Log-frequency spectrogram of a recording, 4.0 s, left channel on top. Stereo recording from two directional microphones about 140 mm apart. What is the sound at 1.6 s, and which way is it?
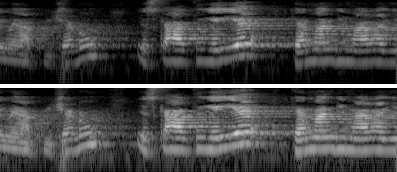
Speech, 20° right (ahead or behind).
